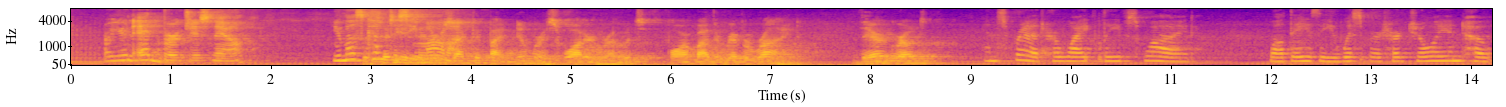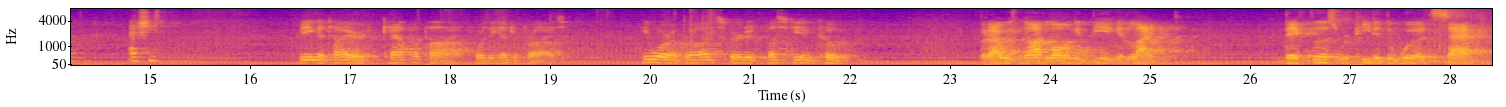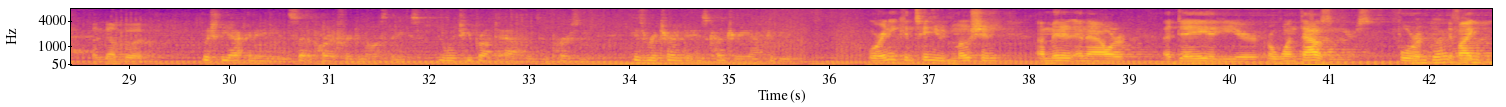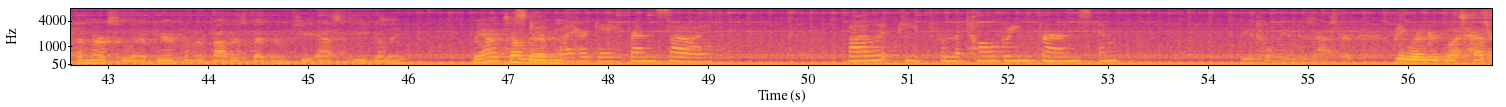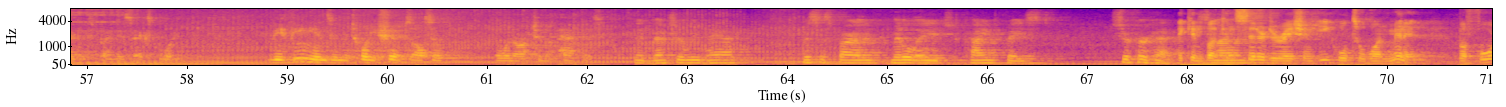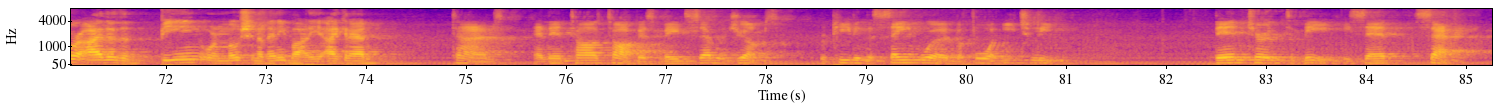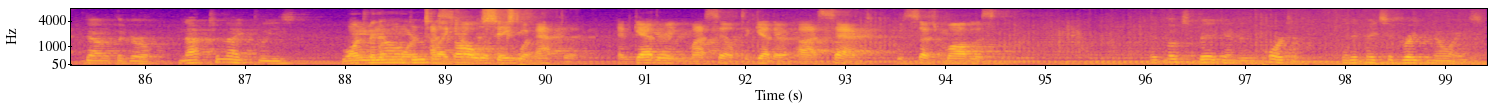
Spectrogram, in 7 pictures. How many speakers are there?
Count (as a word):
eight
